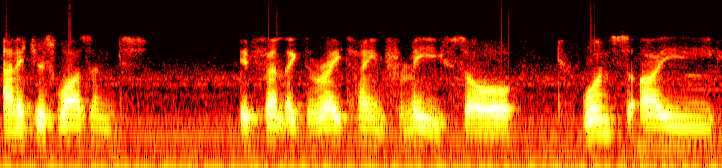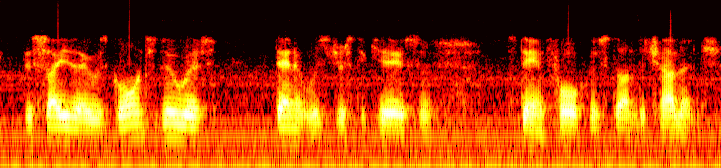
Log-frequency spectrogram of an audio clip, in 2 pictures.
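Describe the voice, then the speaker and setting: Over noticeable background noise, a man with an Irish accent speaks with long, frequent pauses. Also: moderate pace. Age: 20s. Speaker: radio presenter and former teacher, humanitarian volunteer. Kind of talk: radio interview.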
